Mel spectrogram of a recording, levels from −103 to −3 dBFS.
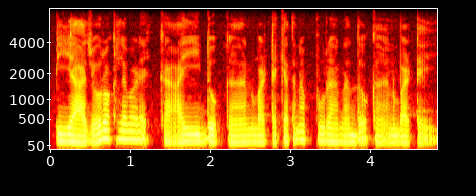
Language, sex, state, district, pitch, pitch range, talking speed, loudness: Bhojpuri, male, Bihar, Gopalganj, 110 Hz, 100-120 Hz, 135 wpm, -19 LUFS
